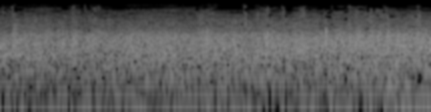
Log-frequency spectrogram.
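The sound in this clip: Audience applause at a folk concert at City Hall: a dense, even wash of many hands clapping, steady throughout with no voices standing out.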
